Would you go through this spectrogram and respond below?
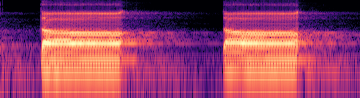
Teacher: زبان کی نوک اوپر کے دانتوں کو لگنا چاہیے، اندر دانتوں کی جڑوں پر، تا تا۔ اب لوگ کہتے ہیں تا زبان دو دانتوں کے درمیان باہر نکلتی ہے، یہ غلط ہے، اس طرح نہیں پڑھنا چاہیے۔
